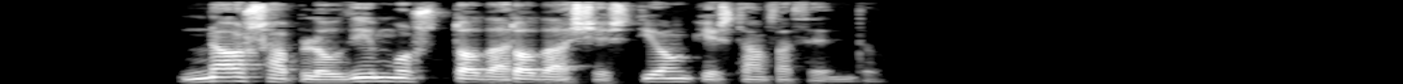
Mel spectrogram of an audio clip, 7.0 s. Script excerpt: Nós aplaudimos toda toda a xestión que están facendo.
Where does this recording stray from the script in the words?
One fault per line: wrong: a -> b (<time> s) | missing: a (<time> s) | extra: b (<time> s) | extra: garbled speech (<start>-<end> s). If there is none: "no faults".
no faults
